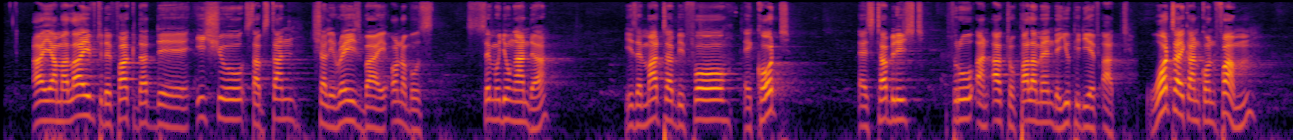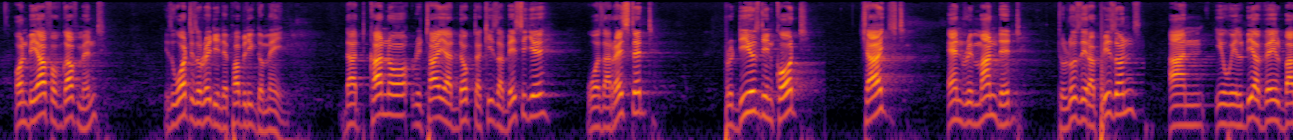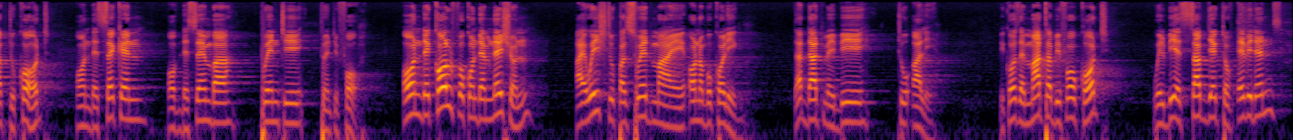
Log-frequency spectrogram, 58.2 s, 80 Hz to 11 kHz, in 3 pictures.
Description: During the plenary sitting on Tuesday, 26 November 2024, legislators questioned the country's adherence to international and regional laws following the arrest of the Opposition leader.
However, the Government Chief Whip, Hon. Denis Hamson Obua who said the statement would be brought on Tuesday, 03 December 2024, cautioned MPs against premature condemnation.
